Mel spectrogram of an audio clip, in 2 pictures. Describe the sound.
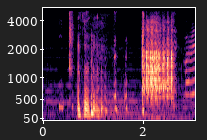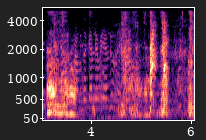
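Dogs bark in several irregular bursts with a few high yips mixed in, and voices are heard at times between the barks.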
